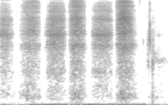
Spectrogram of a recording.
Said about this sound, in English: Just do the breathing in and out through your nose without all that extra physical motion. And again, the first stage is doing that fast, deep breathing.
